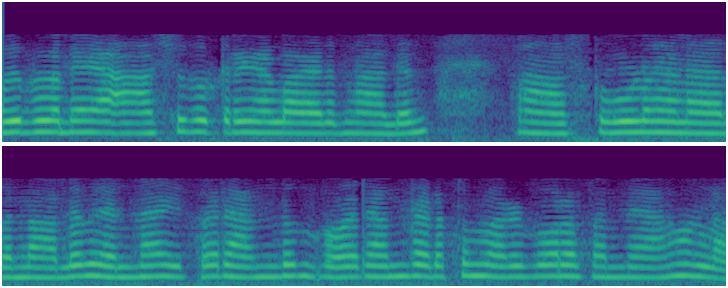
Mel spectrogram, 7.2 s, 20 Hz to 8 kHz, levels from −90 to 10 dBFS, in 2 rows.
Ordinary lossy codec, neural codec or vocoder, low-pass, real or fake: AAC, 16 kbps; codec, 16 kHz, 1 kbps, FunCodec, trained on Chinese and English, 50 frames a second; 7.2 kHz; fake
